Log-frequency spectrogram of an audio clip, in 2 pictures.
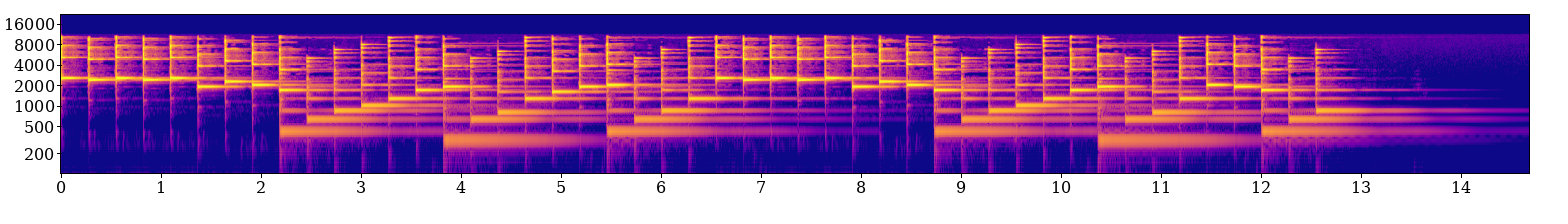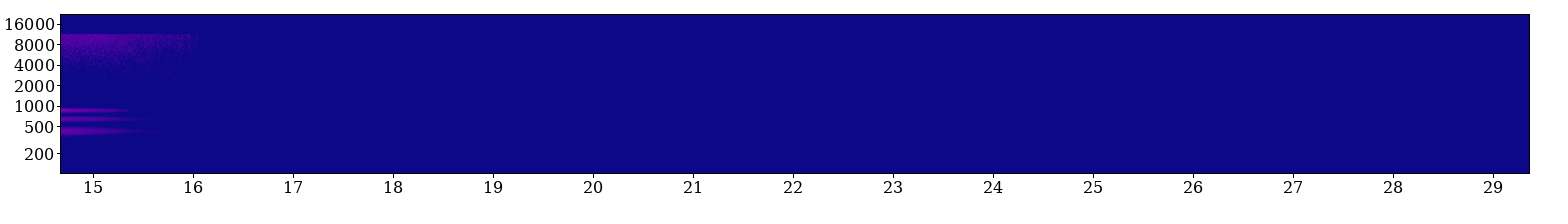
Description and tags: Music Box Playing Fur Elise
antique, box, classical, hand-operated, historical, instrumental, jingle, mechanical, mechanical-instrument, mechanism, melancholic, melancholy, metallic, music, musical, musical-box, music-box, musicbox, old, sound-museum, wind-up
